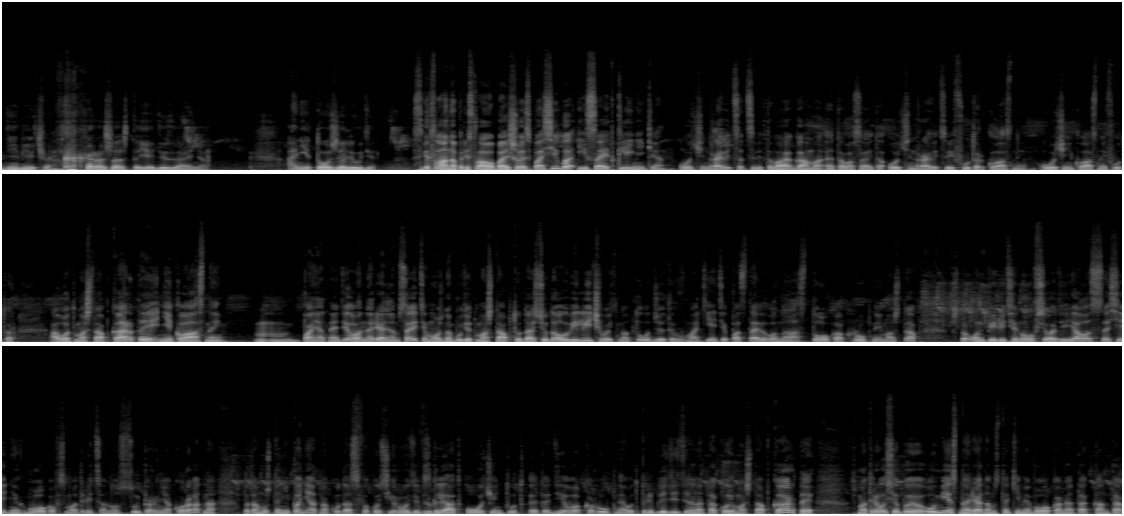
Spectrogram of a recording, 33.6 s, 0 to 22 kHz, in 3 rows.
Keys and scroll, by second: 32.8 super+z.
